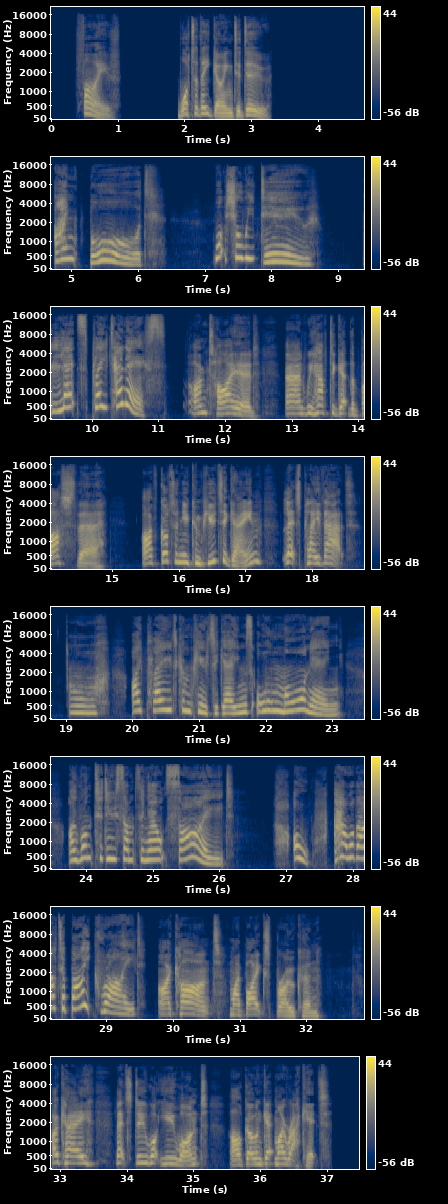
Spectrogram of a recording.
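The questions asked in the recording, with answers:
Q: What are they going to do?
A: play tennis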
